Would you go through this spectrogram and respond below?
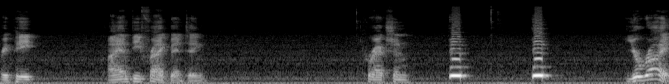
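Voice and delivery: speaking in a robot-like machine voice. Joking while agreeing with another speaker: pretend robot voice. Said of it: "I'm pretending to be a robot".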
